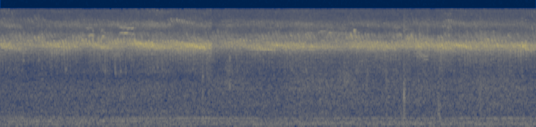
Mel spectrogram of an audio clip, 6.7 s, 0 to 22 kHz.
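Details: A flock of perhaps 200–300 Bohemian waxwings in noisy Anchorage at minus 8 °F gives a steady, shimmering chorus of very high, thin buzzy trills over a low background rumble.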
